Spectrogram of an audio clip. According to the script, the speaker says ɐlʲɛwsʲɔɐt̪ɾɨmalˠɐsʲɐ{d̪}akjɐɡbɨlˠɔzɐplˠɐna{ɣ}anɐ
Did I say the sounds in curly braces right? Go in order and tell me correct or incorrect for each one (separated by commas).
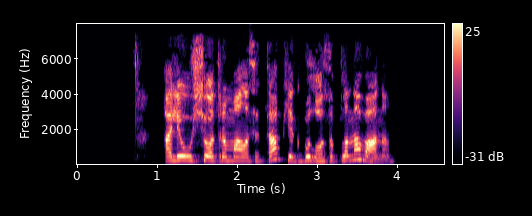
incorrect, incorrect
